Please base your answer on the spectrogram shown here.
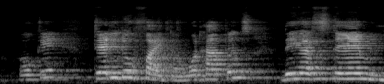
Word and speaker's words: pteridophyta: The third group, pteridophyta of cryptogams, non-flowering plants. Okay, pteridophyta. I'm saying, pronouncing with T, but the spelling starts with P. P is silent here. Okay, pteridophyta.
